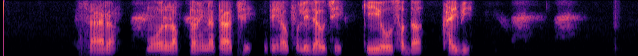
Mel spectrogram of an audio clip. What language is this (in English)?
Odia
